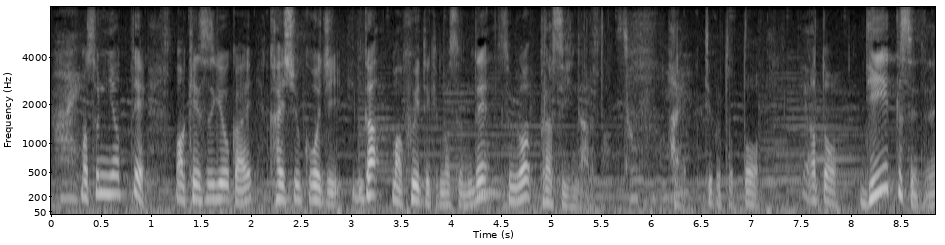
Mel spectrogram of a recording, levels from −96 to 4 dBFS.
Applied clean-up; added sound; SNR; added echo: none; Bird; 16 dB; none.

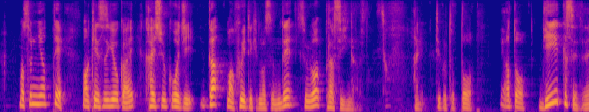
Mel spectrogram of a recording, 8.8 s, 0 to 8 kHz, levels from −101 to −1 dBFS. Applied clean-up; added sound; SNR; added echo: neural mask model DeepFilterNet 3.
